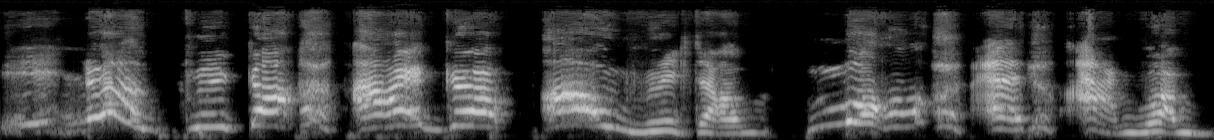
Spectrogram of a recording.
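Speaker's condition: Cerebral palsy; written answers read aloud by Lily Cannon

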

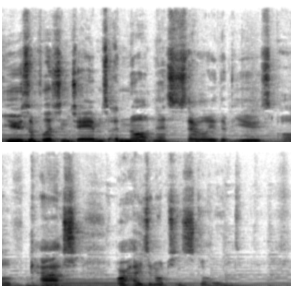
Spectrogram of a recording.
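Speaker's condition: No condition

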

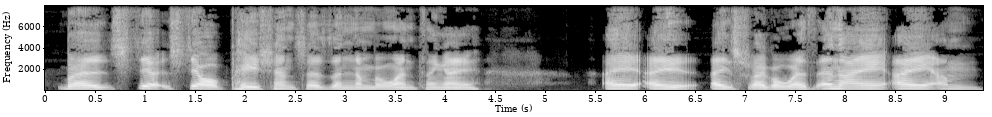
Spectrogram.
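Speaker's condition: Speech impediment; coaches others to speak

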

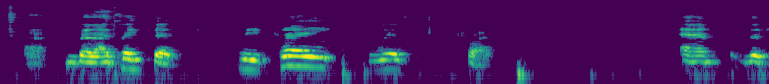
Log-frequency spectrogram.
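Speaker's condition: Cerebral palsy; legs severely compromised

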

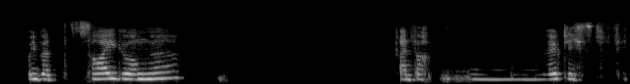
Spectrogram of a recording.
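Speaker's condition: Stuttering; stuttering since kindergarten age, many logopedists and speech therapists, stuttering therapy groups with other stutterers; part-word and word repetitions, we wegzulaufen; prolonged sounds

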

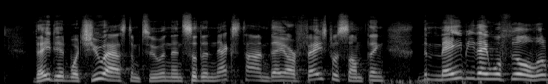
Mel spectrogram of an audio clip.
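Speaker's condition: No condition

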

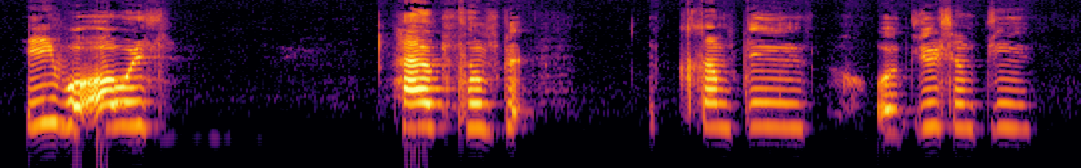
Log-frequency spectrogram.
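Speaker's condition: Cerebral palsy; slurred speech

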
